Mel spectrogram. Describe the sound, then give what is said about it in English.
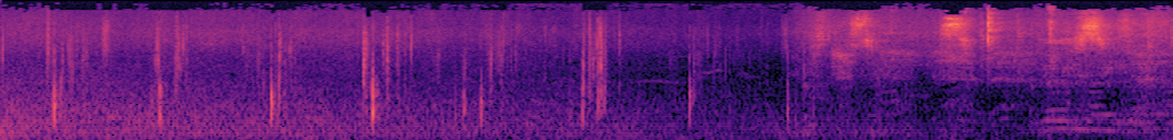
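Light footsteps of a girl walking to school at a steady, even pace, holding a brown paper bag, several clear steps that thin out after a few seconds, with soft background noise and faint higher sounds near the end. “Ling Li is walking to school.”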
